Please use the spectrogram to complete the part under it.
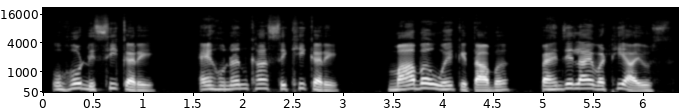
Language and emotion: Sindhi, neutral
